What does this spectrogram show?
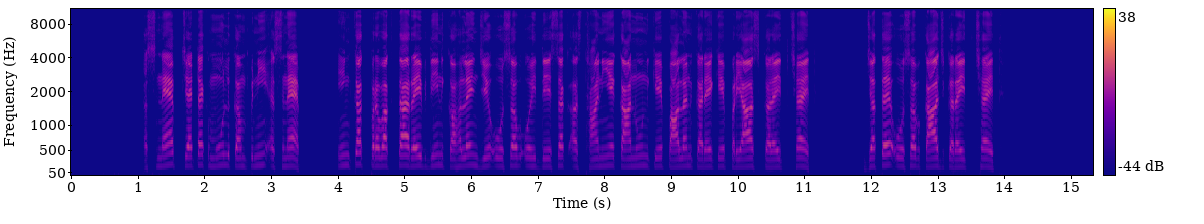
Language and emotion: Maithili, neutral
